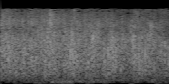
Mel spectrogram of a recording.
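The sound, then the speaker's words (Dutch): Applause from an audience for children at a church gathering: dense, steady clapping with no gaps that holds at an even level throughout, with no voices over it. “Zullen we even applaus doen voor de kinderen eerst?”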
